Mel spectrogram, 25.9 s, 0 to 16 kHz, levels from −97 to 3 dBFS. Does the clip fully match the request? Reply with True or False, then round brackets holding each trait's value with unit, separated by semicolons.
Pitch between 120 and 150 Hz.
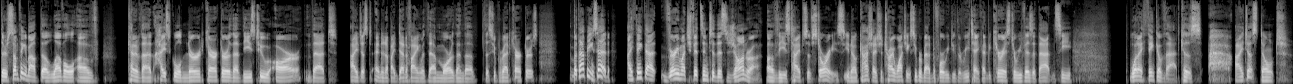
False (110 Hz)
